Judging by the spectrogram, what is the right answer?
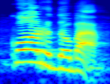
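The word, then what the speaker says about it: Córdoba: vão ser acentuadas sempre por exemplo Cordoba Cordoba é a terceira sílaba né se a gente separar Cordoba de trás para frente primeiro segundo e terceiro então é uma palavra esdrúxula ela tem acento cor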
